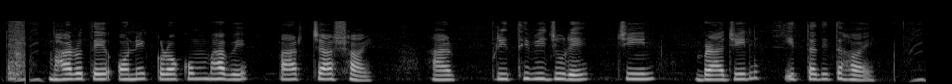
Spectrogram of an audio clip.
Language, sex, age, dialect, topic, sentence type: Bengali, female, 25-30, Northern/Varendri, agriculture, statement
